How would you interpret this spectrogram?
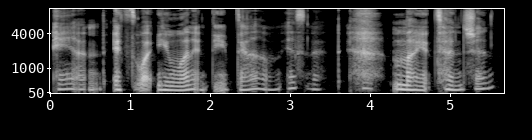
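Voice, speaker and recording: A performer acting a smug, affectionate demon femboy in an intimate ASMR roleplay, teasing and coy, with breathy turns into whispers. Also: medium pitch, steady tone, slow pace, warm tone, no echo, studio quality. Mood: mocking, possessive.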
